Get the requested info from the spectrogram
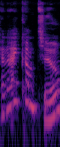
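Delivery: tiny, very high-pitched, squeaky mouse voice. Reading a story, a tiny mouse asks Little Bear if it can come, squeaky tiny mouse voice. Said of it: "squeaked a tiny voice".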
